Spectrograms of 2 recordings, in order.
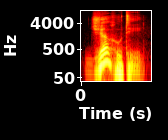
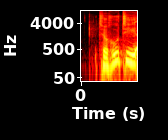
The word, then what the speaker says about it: Djehuti: right to the chase or some say jehuti jehuti there are many different ways uh you can pronounce uh this comedic deities name this principle of nature's name okay um tahuti I would say is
